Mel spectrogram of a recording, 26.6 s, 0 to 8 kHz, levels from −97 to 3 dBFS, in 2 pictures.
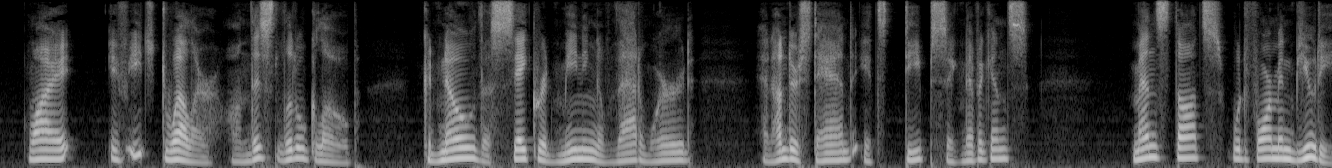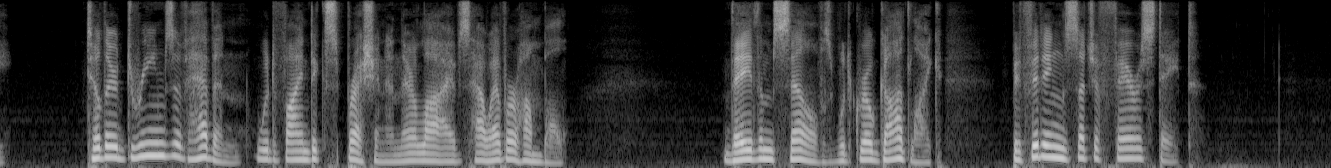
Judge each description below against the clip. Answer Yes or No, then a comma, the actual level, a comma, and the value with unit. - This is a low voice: No, medium, 155 Hz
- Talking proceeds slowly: Yes, slow, 115 wpm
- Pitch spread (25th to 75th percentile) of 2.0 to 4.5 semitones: No, average, 5.0 semitones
